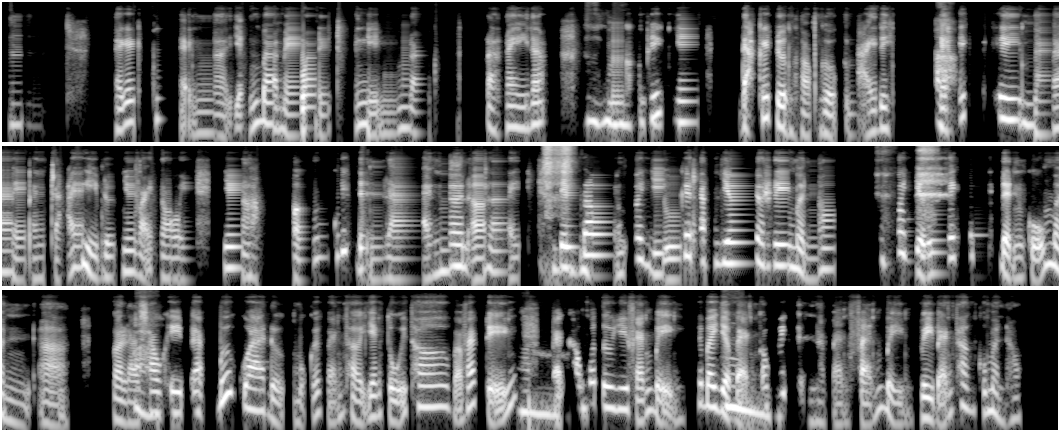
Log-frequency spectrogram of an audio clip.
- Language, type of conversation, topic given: Vietnamese, podcast, Bạn thường làm gì khi cảm thấy áp lực từ những kỳ vọng của gia đình?
- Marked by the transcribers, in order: distorted speech; unintelligible speech; chuckle; chuckle; chuckle; other background noise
